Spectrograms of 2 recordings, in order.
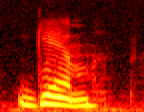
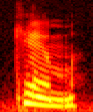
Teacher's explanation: Palatal stops, voiced and voiceless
